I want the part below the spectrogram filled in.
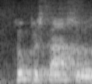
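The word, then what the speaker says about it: hupostasso (ὑποτάσσω): Hupostasso is a Greek word. It's not hippopotamus.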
